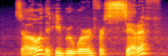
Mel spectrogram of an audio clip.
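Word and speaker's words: שרף: isaiah 6 serif serif note the pay comes after a vowel so it's spiritized it's not per but and it comes at the end of the word so it's written in its final form serif take the same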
